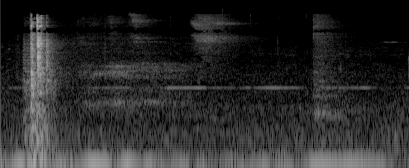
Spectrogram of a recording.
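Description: Steady low workshop hum, with one short sharp scrape about a third of a second in and faint rustling after it.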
